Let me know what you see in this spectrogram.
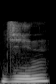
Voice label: "rin5", taiwanese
